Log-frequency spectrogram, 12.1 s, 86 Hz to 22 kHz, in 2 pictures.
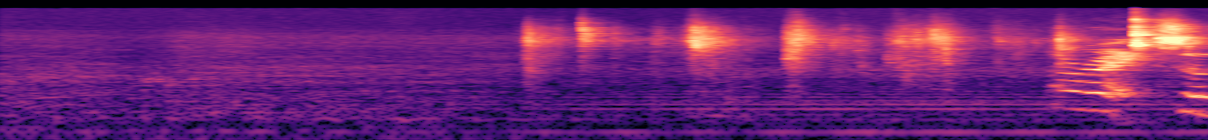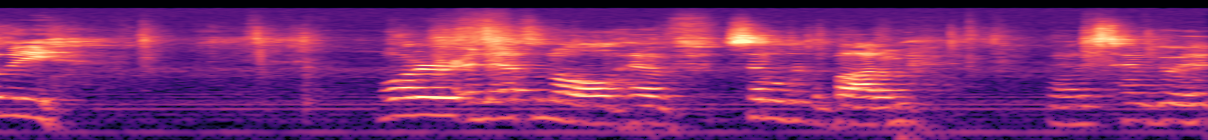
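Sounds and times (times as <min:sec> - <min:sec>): low steady hum: 0:00.0 - 0:12.0
flip-flop footsteps on concrete: 0:02.6 - 0:05.4, 0:06.7 - 0:08.7.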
